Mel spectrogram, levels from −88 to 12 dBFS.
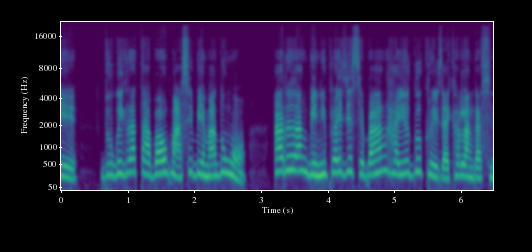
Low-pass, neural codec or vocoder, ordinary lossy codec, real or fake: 19.8 kHz; none; Opus, 16 kbps; real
